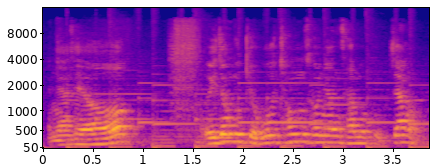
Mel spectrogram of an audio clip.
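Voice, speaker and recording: Man, priest, slow solemn reading, kind talk for kids, echoey room, a bit off-mic, soft music behind. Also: on the high side, distant mic. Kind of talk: gospel reading and children's homily.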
